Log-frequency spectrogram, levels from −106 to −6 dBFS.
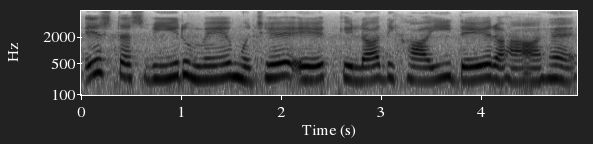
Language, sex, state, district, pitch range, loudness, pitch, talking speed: Hindi, female, Madhya Pradesh, Katni, 215-245 Hz, -12 LUFS, 230 Hz, 120 wpm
